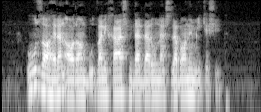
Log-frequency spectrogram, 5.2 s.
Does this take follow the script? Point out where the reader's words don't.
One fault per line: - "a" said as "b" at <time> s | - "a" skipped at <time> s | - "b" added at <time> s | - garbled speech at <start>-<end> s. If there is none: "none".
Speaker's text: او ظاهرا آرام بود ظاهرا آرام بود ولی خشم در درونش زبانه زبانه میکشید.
- "ظاهرا آرام بود" skipped at 1.9 s
- "زبانه" skipped at 3.8 s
